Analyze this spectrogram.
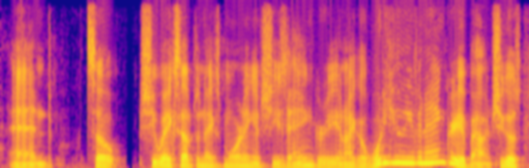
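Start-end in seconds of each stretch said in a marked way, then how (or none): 3.7-4.8 high, fast incredulous question; exasperated retort. Retold or imitated. Husband to his angry wife the next morning, retold high, fast disbelief. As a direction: fire it back in disbelief.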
